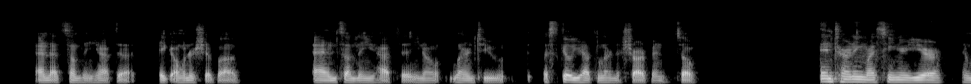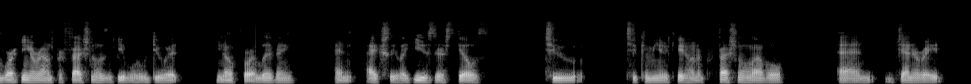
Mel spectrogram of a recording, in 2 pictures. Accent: Camden, New Jersey, United States; So I'm originally from Camden, New Jersey. That's in South Jersey.

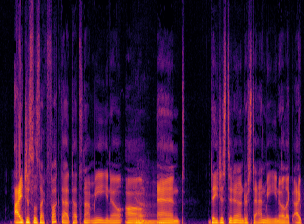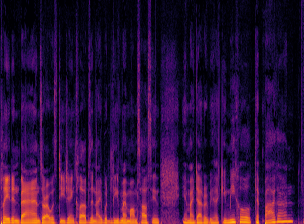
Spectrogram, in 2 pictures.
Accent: East Los Angeles, California, United States; I grew up in East LA, East LA proper

